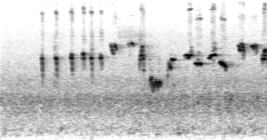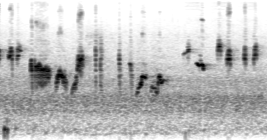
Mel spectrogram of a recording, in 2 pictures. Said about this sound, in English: This brilliant song, ringing out over a rapidly rushing western stream, belongs to an American dipper. A songbird the color of wet gray stones, the dipper looks like a large chubby wren, or perhaps a gray robin with a very short tail.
